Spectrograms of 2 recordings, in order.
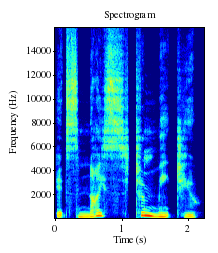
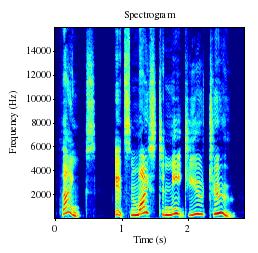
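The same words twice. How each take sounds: First: Put-on slow, careful greeting as to small children; drawn-out, simple and careful. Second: Very high, loud little voice; high-pitched small creature; tiny creature. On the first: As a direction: space the words out gently. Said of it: "he said very slowly, like they were small children". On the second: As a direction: squeak a polite reply. Tiny Thingamy answers the greeting. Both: A narrator's reading.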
